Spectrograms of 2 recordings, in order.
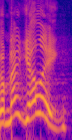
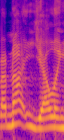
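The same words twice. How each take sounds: First: High-pitched mock indignant denial; exaggerated defensive retort, pitch jumping up; protesting. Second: Said in the usual way. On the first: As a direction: squeal a protest at your partner's accusation. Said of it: "you're yelling again".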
